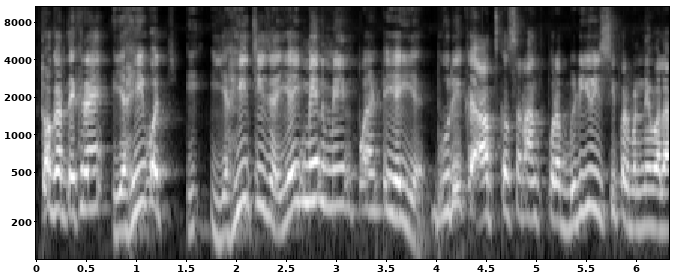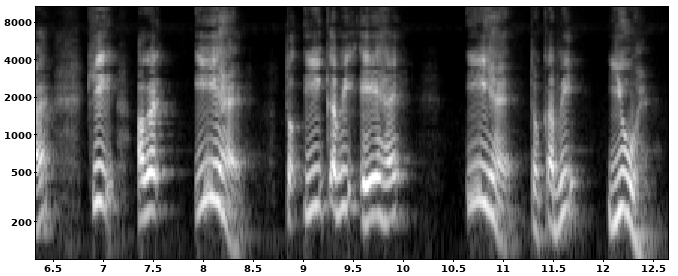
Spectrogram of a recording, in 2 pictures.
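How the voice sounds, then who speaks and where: A woman teaching an English grammar lesson at a whiteboard, repeating words slowly and checking understanding with quick questions. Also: fairly high pitch, expressive, darkish tone.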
